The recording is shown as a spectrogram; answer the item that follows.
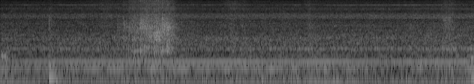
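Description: Steady hum of a running machine in a small room, with a short scraping rasp about two seconds in as electric floor-heating cable is worked in the plastic studs of a Schluter heating membrane.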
